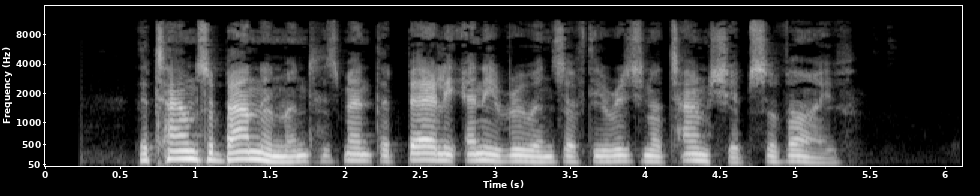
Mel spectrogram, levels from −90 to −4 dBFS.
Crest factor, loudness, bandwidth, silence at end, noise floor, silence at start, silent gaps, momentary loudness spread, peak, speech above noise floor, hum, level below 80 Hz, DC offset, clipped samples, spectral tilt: 18 dB; -18 LUFS; 11.5 kHz; 0.85 s; -73 dBFS; 0.65 s; none; 10 LU; -2 dBFS; 56 dB; none; -54 dBFS; under 0.1%; under 0.1%; -6.5 dB/octave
